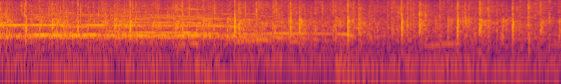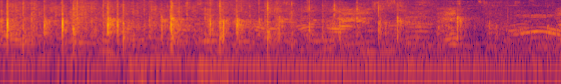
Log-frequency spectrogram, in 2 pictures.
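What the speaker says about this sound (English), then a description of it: "Give these young ladies a round of applause." Audience applause and crowd noise for young pageant contestants at the Miss OHillCo Queens Contest, a stage event at the Ohio Hill Country Festival; steady clapping with scattered sharp claps, fading slightly toward the end.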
